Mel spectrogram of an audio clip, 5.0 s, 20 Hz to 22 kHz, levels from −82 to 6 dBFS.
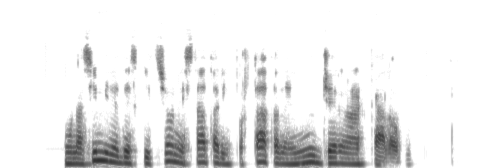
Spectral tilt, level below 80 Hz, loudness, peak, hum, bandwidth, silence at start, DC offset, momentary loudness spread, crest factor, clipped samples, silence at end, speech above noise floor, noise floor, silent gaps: -6.5 dB/octave; -62 dBFS; -21 LUFS; -6 dBFS; none; 7.8 kHz; 0.65 s; under 0.1%; 8 LU; 16 dB; under 0.1%; 1.05 s; 64 dB; -84 dBFS; none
